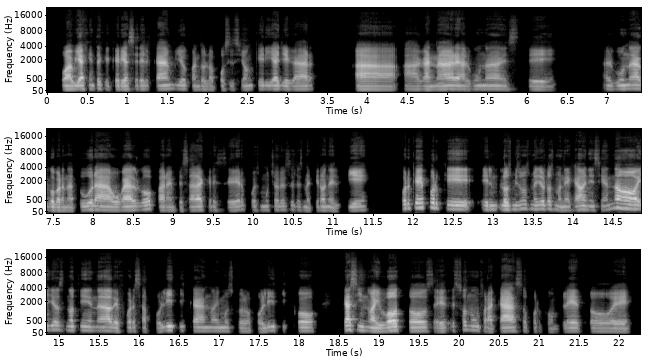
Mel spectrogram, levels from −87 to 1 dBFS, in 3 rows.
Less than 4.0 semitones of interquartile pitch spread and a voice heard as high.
No: narrow, 2.6 semitones; low, 115 Hz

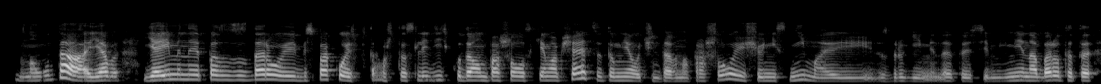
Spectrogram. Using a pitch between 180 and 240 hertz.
Yes: medium, 185 Hz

